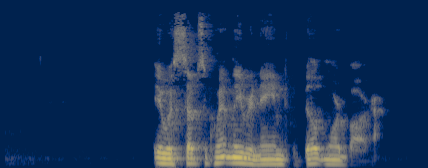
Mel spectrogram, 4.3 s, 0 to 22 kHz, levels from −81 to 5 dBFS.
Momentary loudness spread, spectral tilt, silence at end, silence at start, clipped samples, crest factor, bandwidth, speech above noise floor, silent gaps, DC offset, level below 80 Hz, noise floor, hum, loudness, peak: 14 LU; -6 dB/octave; 0.65 s; 1.55 s; under 0.1%; 18 dB; 16 kHz; 63 dB; none; under 0.1%; -62 dBFS; -83 dBFS; none; -21 LUFS; -4 dBFS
